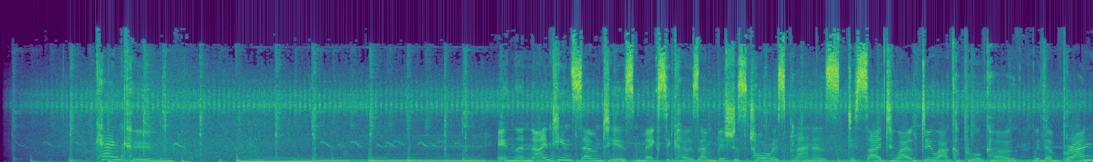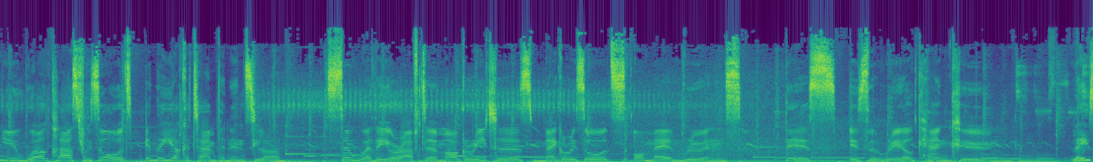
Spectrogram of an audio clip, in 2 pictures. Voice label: NARRATION mono

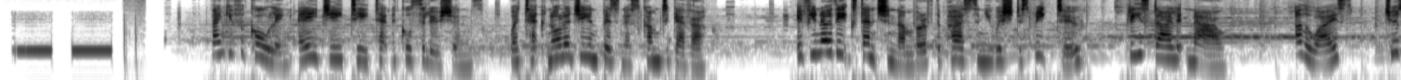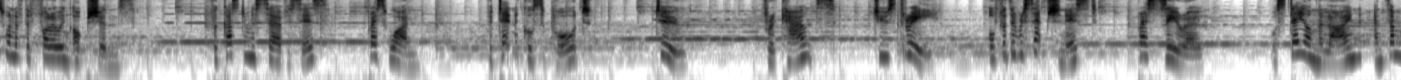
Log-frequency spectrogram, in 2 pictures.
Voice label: Telephone Menu

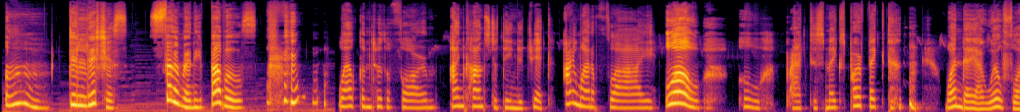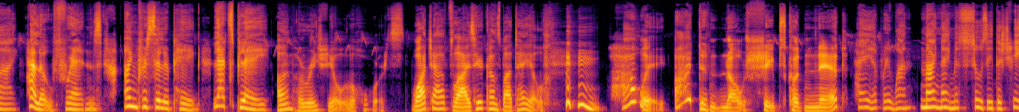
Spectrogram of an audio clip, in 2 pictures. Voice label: Children Animal Characters

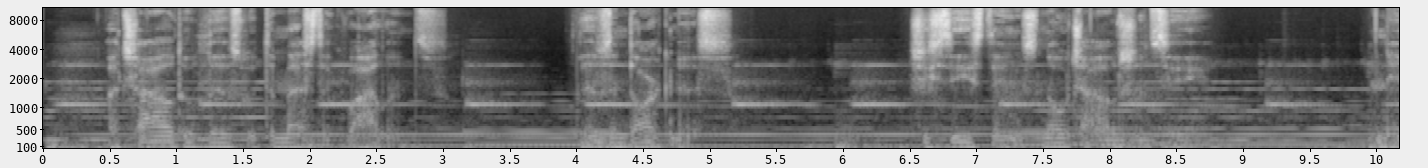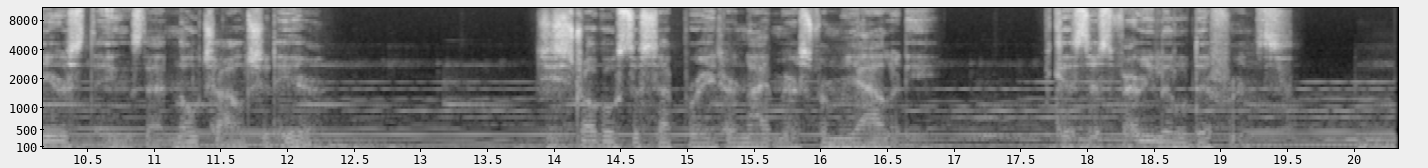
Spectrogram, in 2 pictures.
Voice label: Domestic Violence PSA

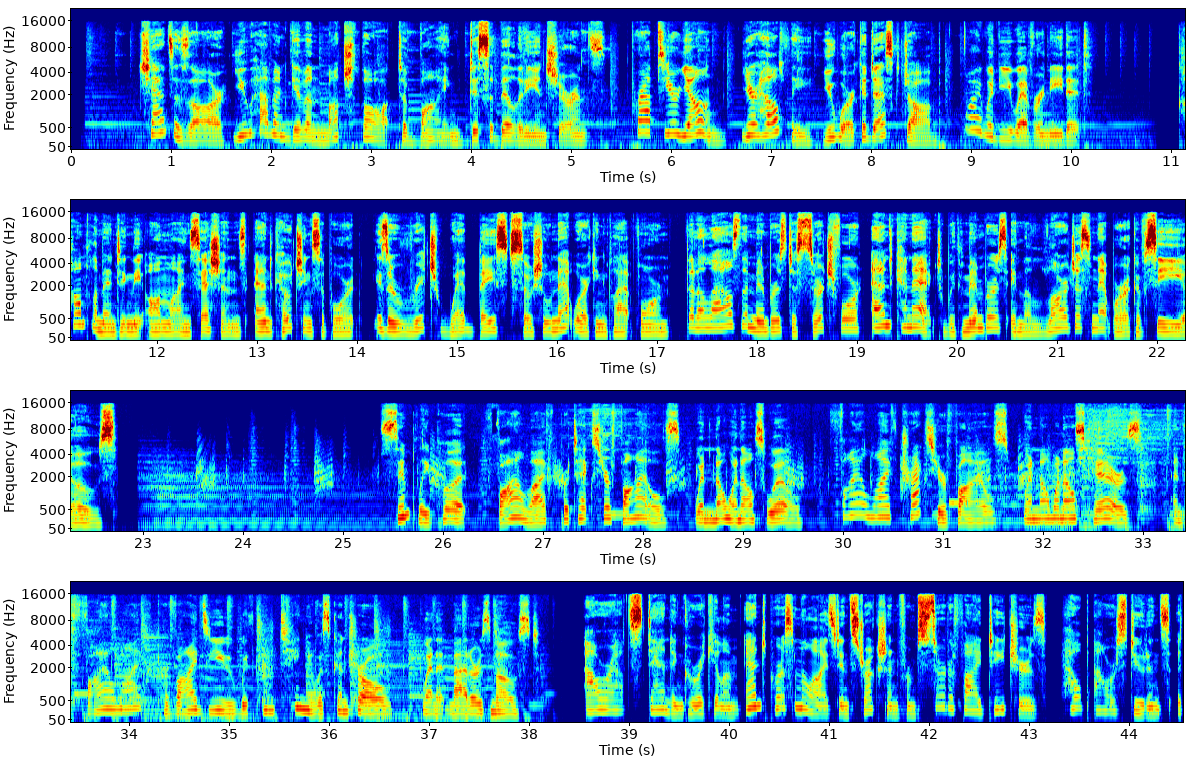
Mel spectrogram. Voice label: US Corporate Narration VO

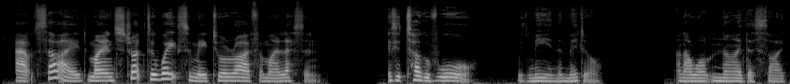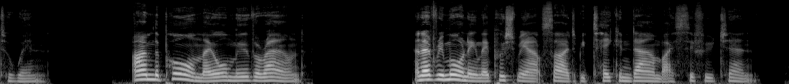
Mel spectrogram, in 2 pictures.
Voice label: audiobook

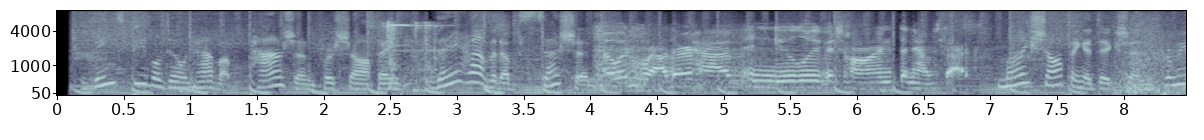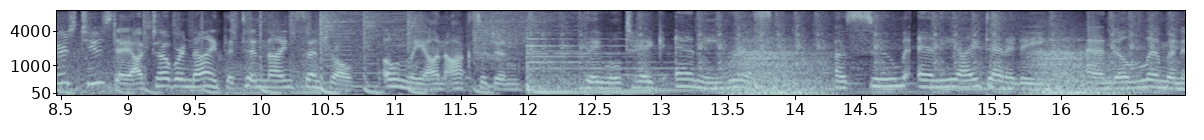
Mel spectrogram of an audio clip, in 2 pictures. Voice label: PROMO

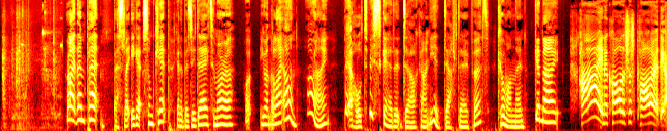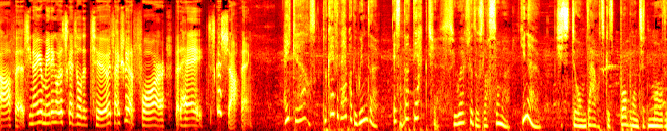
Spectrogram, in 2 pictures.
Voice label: Accents

